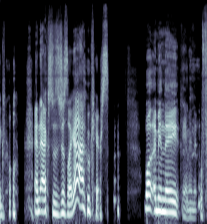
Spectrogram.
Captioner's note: laughs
